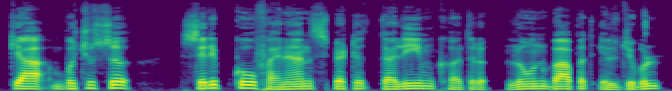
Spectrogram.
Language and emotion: Kashmiri, neutral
